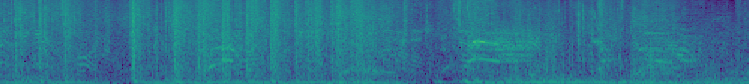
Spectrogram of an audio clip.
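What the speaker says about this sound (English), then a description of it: "I've never used this gun before." Gunfire in a video game rattles in rapid clustered shots with mechanical clicks and clatter, fairly loud and continuous through the moment.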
